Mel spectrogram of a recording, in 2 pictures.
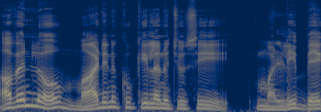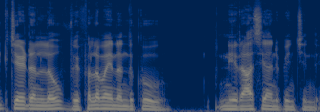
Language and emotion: Telugu, sad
